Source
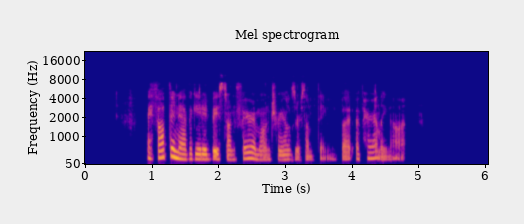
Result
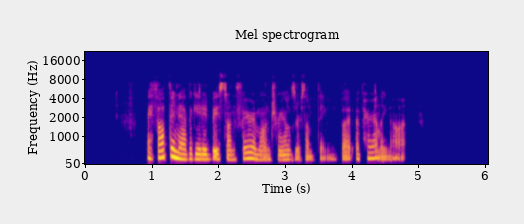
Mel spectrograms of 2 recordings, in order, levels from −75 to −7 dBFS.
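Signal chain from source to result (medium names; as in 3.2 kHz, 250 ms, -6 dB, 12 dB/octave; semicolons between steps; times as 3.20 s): graphic EQ 125/250/1000/2000/4000/8000 Hz +7/+4/+3/-4/-5/+6 dB; trim +5.5 dB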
